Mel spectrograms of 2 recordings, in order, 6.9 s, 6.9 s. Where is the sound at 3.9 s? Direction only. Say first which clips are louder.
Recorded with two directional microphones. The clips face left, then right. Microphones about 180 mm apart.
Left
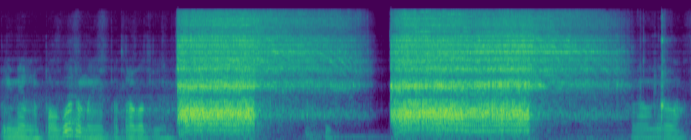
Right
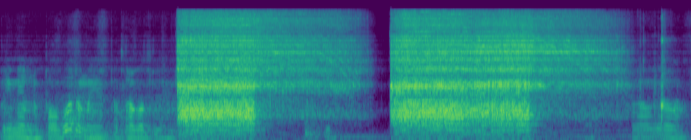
Left 3 dB; 25° left (ahead or behind).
